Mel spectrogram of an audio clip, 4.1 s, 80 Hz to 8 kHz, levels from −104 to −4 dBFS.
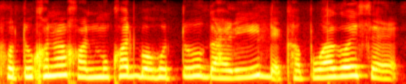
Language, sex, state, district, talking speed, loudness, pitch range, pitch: Assamese, female, Assam, Sonitpur, 120 wpm, -16 LUFS, 250-290 Hz, 265 Hz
